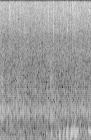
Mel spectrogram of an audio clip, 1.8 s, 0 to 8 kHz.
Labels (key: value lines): label: biophony
recorder: SoundTrap 300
